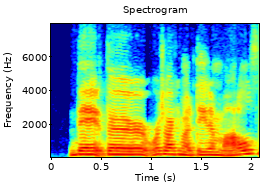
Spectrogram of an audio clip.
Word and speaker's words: OHDSI: ROBIN: So OMOP and OHDSI (pronounced "Odyssey"), we're talking about data models now and not just and not CDEs.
